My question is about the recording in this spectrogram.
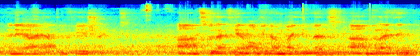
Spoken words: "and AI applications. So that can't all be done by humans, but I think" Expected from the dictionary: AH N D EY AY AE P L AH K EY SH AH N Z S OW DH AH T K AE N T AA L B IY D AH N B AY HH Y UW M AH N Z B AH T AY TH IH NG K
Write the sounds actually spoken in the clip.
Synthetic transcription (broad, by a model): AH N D EY AY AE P AH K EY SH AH Z S OW DH AH T K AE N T AA L B IY D AH N B AY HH Y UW M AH N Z B AH T AY TH IH NG K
